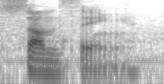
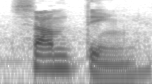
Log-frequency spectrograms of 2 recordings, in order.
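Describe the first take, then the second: First: "something" with a soft TH; standard TH. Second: "Something" as "samting". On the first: Demonstrating the standard form, "something" with a true TH. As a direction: say "something" with the tongue between the teeth for TH. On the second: Demonstrating the local form, "Something" as "samting". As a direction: say "Something" with a plain T for the TH. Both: Shown as a demonstration. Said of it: "instead of something".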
